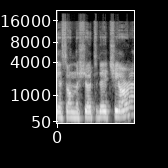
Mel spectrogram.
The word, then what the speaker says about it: Chiara: they pronounce my name, they think of the CH as a ch sound. But okay. I am from an Italian background, so it's a K sound. It's Chiara. Chiara.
